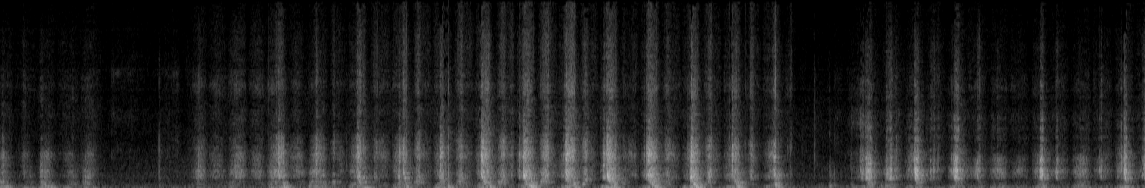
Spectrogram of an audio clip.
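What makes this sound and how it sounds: A wooden stylus scratches the black coating off a scratch-art book page while the other hand rests on the book to steady it, leaving shavings on the page. Quick, dry, bright scraping strokes repeat at about three per second, with short pauses near the start and around six seconds.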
